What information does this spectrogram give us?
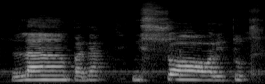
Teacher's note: E tem as palavras proparoxítonas, elas têm um acento na antepenúltima. A palavra mais forte é a antepenúltima.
